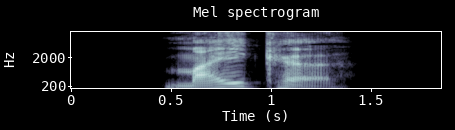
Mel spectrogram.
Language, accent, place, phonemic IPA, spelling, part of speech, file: German, Germany, Berlin, /ˈmaɪ̯kə/, Maike, proper noun, De-Maike.ogg
- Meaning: a diminutive of the female given name Maria, from Low German or West Frisian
